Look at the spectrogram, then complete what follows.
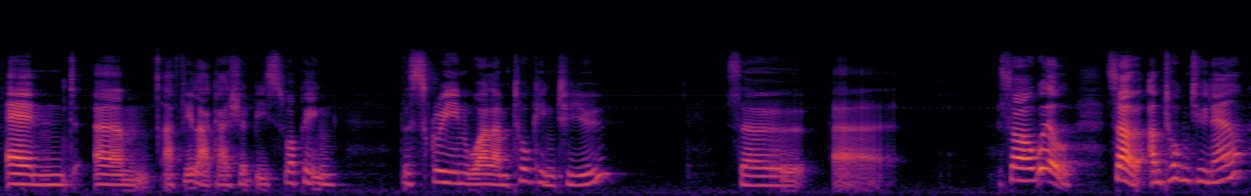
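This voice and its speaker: Croaky middle-aged woman teaching live. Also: on the low side, lively intonation, takes it slowly, highs cut off. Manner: chatty, greets viewers by name, many ums. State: hoarse, croaky. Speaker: drawing teacher. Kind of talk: live-streamed drawing lesson. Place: home room with bookshelves. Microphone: computer webcam.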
